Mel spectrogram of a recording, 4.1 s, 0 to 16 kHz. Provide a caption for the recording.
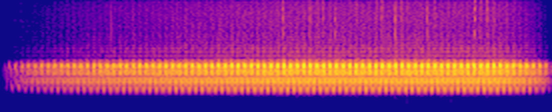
Security Scanning 01
Security Scanning
Can for example be a robot patrolling or lasers that you have to avoid in order to not get detected and/or killed!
